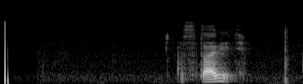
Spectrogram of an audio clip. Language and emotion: Russian, neutral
